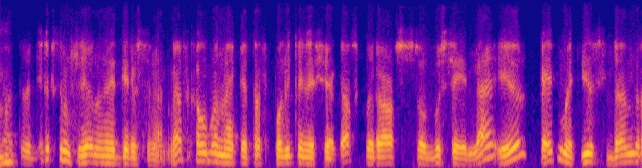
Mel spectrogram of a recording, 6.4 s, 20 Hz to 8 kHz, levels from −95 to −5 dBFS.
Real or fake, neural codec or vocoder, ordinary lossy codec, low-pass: fake; codec, 24 kHz, 3 kbps, HILCodec; Opus, 16 kbps; 7.2 kHz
